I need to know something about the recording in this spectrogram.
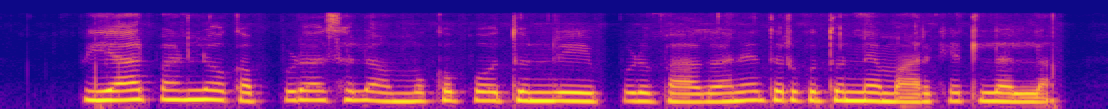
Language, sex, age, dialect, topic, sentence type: Telugu, female, 36-40, Telangana, agriculture, statement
